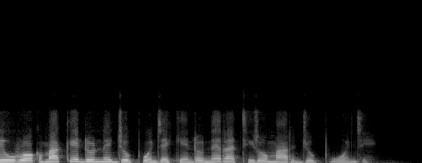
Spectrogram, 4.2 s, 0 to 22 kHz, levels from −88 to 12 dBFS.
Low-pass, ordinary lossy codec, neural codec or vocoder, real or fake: 7.2 kHz; Opus, 24 kbps; codec, 16 kHz, about 1 kbps, DyCAST, with the encoder's durations; fake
